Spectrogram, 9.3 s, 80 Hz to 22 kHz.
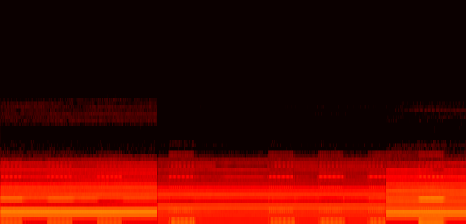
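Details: Fire alarm panel in full general alarm after testing a key-only pull station, with a System Sensor smoke detector on Zone 3 monitored by a 4.7k ohm resistor: steady alarm tone under horns pulsing evenly in groups of three.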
